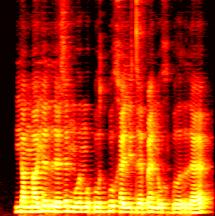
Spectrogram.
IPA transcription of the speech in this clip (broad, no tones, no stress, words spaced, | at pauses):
jaŋ͡ma jɛrɛ zɛŋ͡moə̯moɓod ɓoxælʲɘdɛ ɓænox ɓɤ ræ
